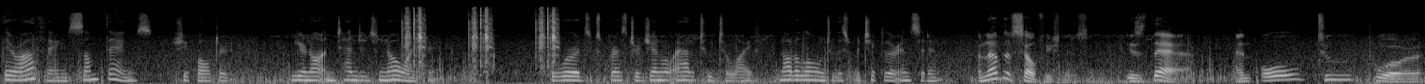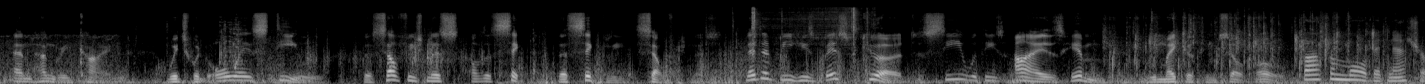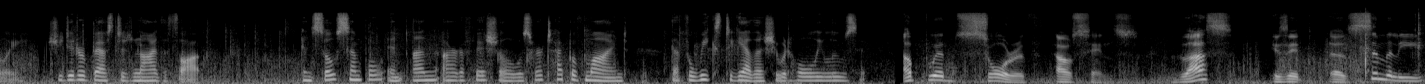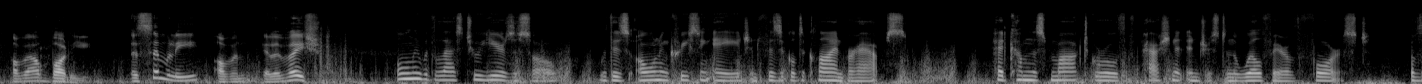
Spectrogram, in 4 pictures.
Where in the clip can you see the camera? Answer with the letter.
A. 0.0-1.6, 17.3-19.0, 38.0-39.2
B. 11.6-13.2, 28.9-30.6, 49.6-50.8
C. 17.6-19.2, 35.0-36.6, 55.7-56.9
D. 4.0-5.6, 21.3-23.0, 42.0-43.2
D.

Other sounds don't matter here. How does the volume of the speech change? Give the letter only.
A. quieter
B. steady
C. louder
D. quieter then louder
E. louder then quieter
B.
